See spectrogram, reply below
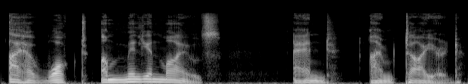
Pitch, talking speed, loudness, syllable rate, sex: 90 Hz, 115 wpm, -19 LUFS, 3.8 syllables/s, male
